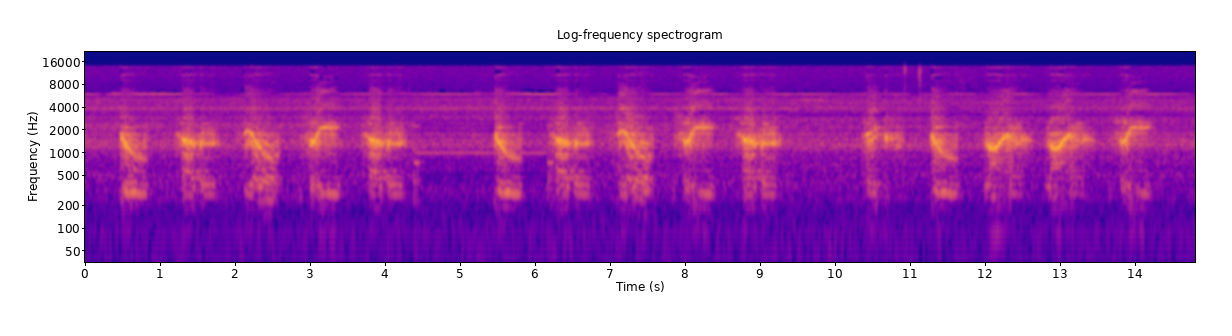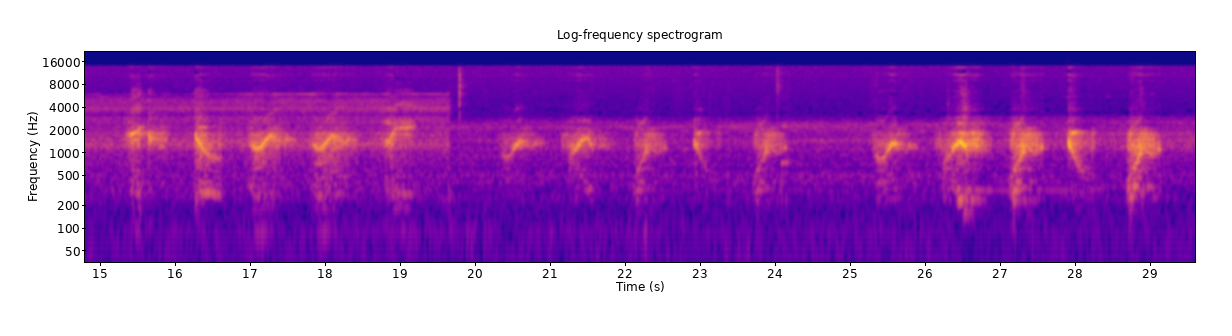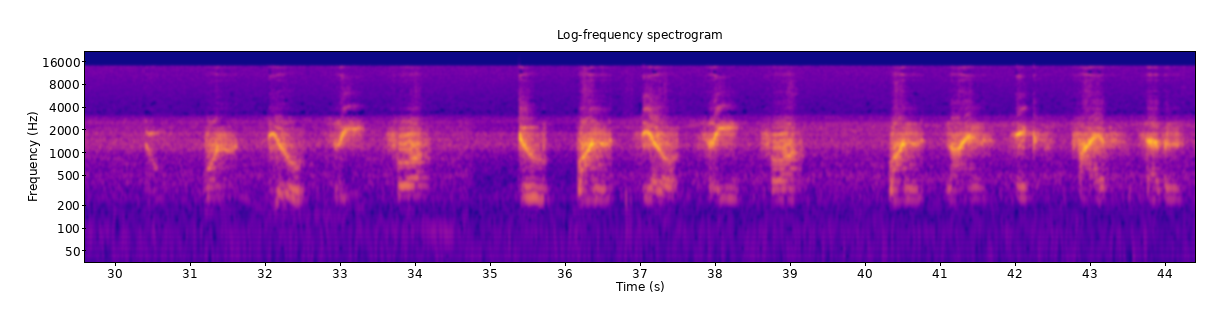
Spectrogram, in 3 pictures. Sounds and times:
Radio: 0.0 - 19.7, 20.3 - 24.3, 25.3 - 34.8, 35.4 - 44.4
Speech: 0.5 - 4.5, 5.4 - 9.4, 10.4 - 14.3, 15.4 - 19.3, 20.4 - 24.2, 25.3 - 29.2, 30.4 - 34.2, 35.4 - 39.2, 40.3 - 44.4.

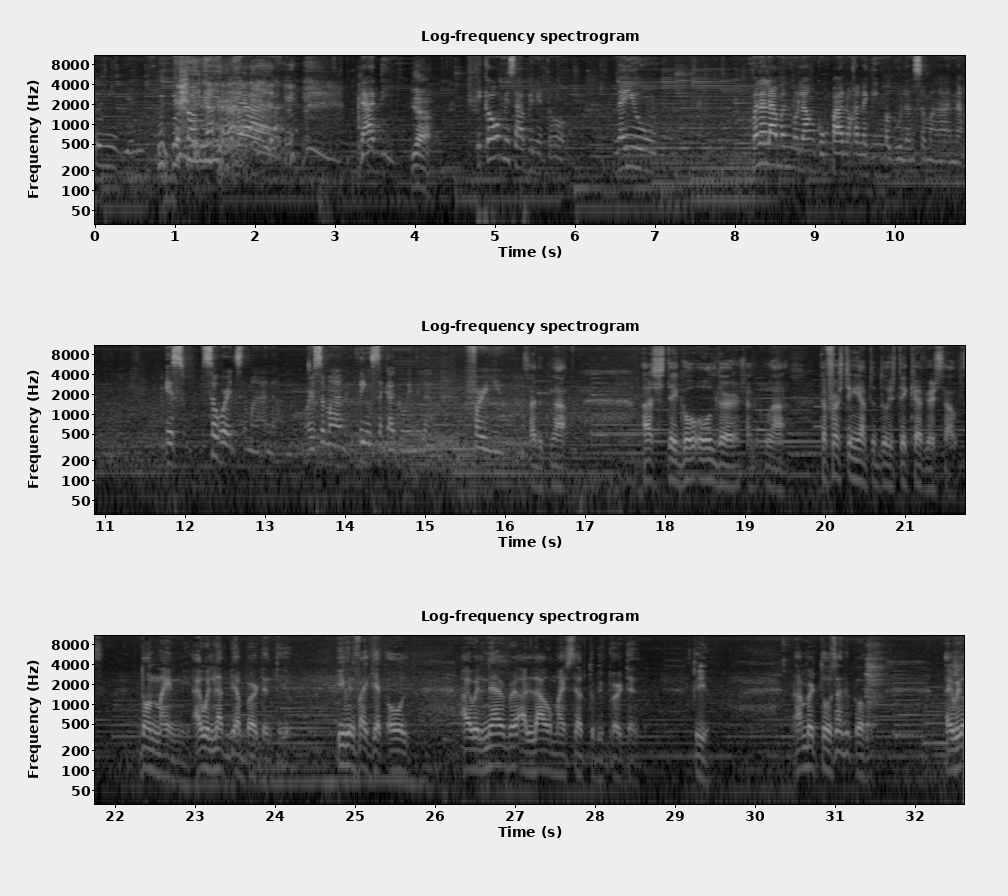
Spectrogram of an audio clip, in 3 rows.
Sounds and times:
Female speech, woman speaking: 0.0 - 2.4, 3.3 - 3.8, 4.7 - 5.9, 6.5 - 7.1, 8.2 - 10.9, 11.8 - 16.1.

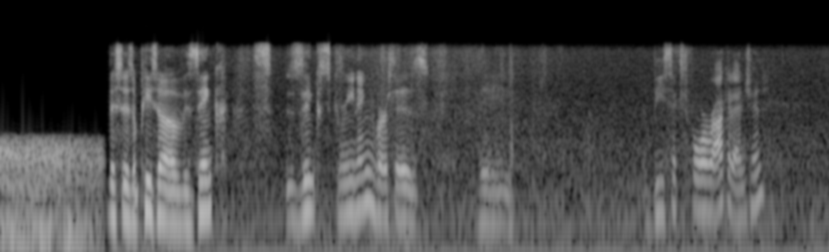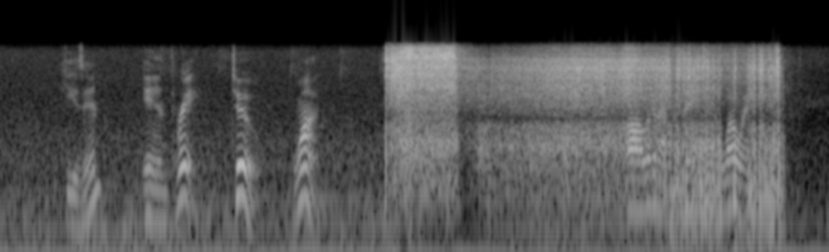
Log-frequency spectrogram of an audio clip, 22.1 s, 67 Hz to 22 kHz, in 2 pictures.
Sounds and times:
Speech: 1.4 - 5.7, 6.4 - 6.9, 8.6 - 10.2, 11.9 - 12.4, 13.0 - 15.4, 19.4 - 21.1.

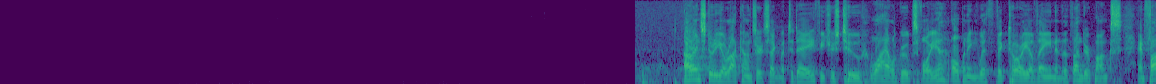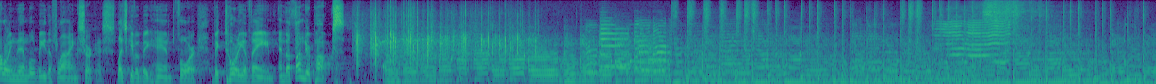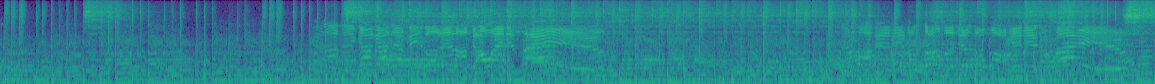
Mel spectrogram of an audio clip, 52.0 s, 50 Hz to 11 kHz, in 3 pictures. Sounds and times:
Music: 22.6 - 52.0.

